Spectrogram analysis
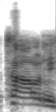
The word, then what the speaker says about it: Ptolemy: that because there are a lot of names spelled like that where the first letter is silent. So I'm gonna say the Ptolemy family.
